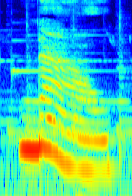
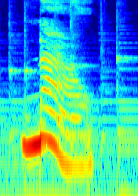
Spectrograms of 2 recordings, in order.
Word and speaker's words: now: in the middle but listen to how they're pronounced now no in the first word we hear the sound ow now and in the second word we hear o no ow ow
